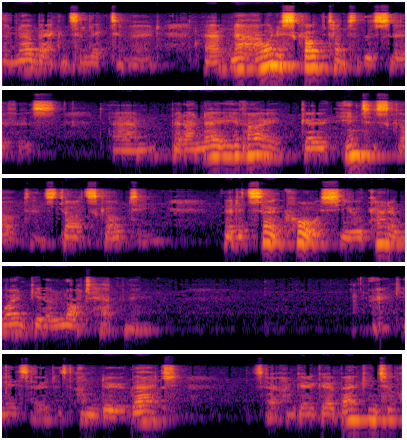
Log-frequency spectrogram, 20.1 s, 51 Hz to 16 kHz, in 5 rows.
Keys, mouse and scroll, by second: 0.1 shift+middle click, 1.0 middle click, 4.1-5.1 middle drag, 7.5-8.9 drag, 12.2-14.8 drag, 16.3 ctrl+z, 18.7-19.7 drag.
